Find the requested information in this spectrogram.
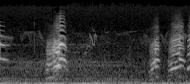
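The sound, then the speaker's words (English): Nene, the small Hawaiian goose, honking at a wildlife refuge of shallow ponds: a few nasal honks, one early and a quicker cluster later, fairly faint over a low, steady background. “And here, we come face to face with the nene, a small goose found nowhere else in the world but Hawaii.”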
